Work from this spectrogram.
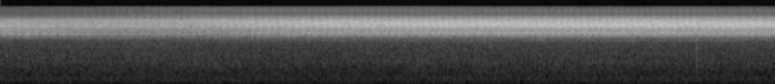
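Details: In summer heat, cicadas keep up an intense, high, hissing buzz that swells gradually louder over the stretch and never pauses; one faint brief chirp appears late.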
